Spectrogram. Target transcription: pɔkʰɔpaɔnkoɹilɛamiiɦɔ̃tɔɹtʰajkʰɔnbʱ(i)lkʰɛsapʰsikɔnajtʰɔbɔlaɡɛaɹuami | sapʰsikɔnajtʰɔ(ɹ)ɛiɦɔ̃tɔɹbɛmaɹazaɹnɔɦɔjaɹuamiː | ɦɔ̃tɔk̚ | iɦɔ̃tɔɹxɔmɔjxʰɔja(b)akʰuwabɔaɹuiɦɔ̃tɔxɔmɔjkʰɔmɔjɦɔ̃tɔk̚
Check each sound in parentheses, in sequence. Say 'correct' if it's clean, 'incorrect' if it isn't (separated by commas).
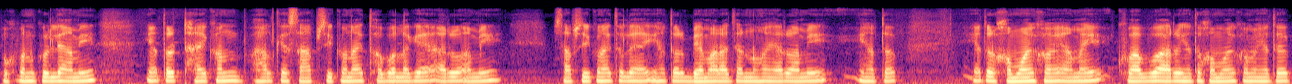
incorrect, incorrect, incorrect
